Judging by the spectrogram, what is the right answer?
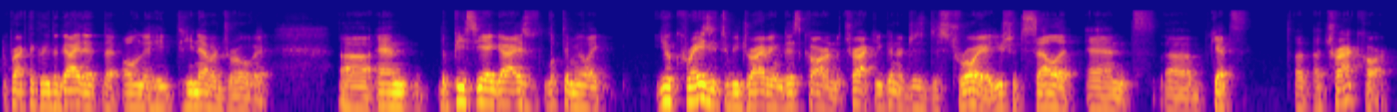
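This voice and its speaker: Low-voiced man telling stories. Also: moderate pace. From Bulgaria. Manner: rambling, self-correcting, with frequent ums and restarts. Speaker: podcast guest. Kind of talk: casual storytelling interview. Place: podcast studio.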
